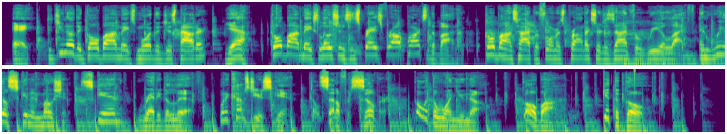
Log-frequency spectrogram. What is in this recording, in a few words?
City Casual; Gold Bond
